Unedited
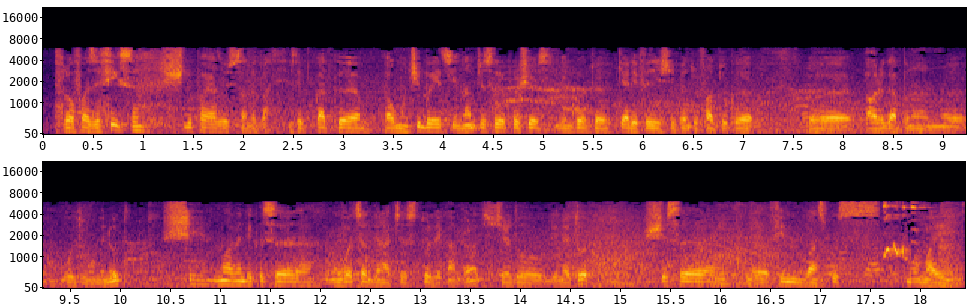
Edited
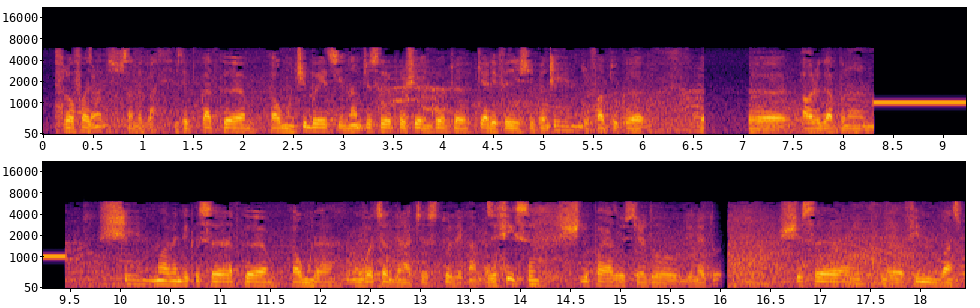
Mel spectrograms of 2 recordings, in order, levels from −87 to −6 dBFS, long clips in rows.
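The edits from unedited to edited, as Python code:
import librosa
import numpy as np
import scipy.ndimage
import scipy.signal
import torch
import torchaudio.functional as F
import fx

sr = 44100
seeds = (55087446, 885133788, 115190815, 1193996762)

y = fx.studio_fade_out(x, sr, start_s=14.42, length_s=0.31)
y = fx.edit(y, sr, fx.swap(start_s=0.49, length_s=1.46, other_s=13.47, other_length_s=0.32),
    fx.duplicate(start_s=2.8, length_s=0.85, to_s=11.74),
    fx.cut(start_s=4.93, length_s=0.27),
    fx.insert_room_tone(at_s=7.71, length_s=0.45),
    fx.bleep(start_s=8.95, length_s=1.15, hz=1020.0, db=-21.5),
    fx.duplicate(start_s=10.66, length_s=0.32, to_s=6.49), tone=tone)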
